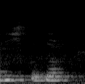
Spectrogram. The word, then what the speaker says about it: wichtige: Păi, nu pot să-l pronunț pe wichtige. – Wichtig, wichtig. – Wichtige. – Wichtige.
